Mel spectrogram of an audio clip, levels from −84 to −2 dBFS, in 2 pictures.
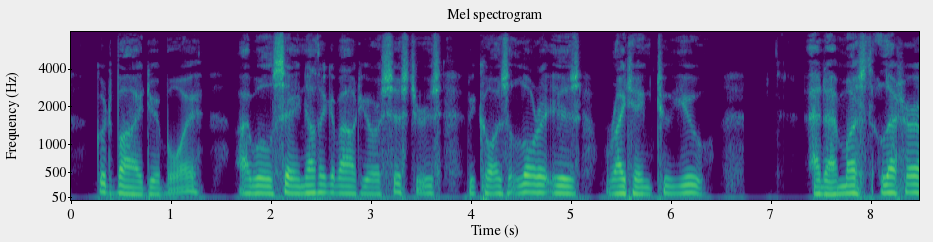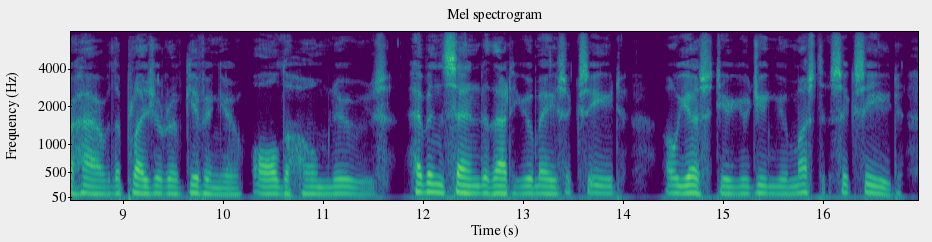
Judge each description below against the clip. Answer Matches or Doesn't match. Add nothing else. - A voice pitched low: Matches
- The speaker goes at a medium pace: Matches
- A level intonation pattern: Matches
